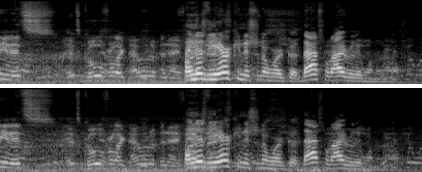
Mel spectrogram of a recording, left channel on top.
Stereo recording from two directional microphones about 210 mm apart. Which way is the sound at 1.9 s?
30° left (ahead or behind).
